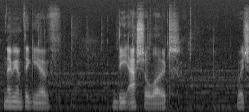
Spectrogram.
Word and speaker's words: axolotl: I'm thinking of the asholute which apparently is how you pronounce axolotl in its native Mexican oh come on well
